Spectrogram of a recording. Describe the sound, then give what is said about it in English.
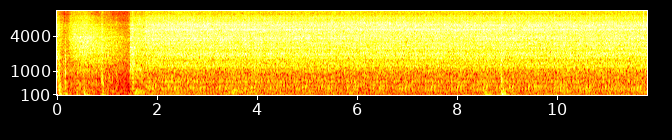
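After a brief pause with a few clunks, the engine of a truck that was towed in because it won't start cranks nonstop for about ten seconds, a loud, steady churning that never catches and fires. “This truck was towed here because it won't start.”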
